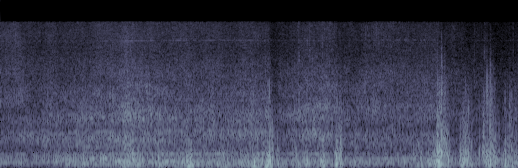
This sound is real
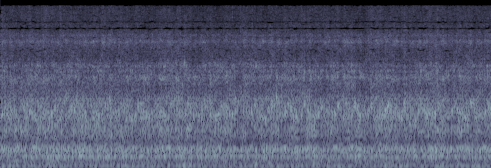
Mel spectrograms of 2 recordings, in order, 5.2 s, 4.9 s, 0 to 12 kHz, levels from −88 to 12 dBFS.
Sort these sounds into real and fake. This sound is fake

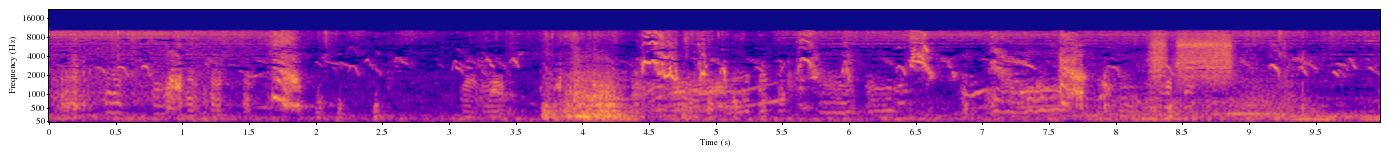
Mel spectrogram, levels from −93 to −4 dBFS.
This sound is real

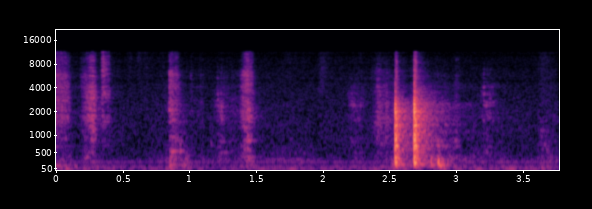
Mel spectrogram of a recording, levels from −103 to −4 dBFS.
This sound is real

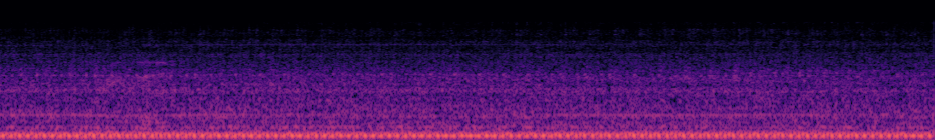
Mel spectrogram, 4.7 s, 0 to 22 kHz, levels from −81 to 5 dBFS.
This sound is real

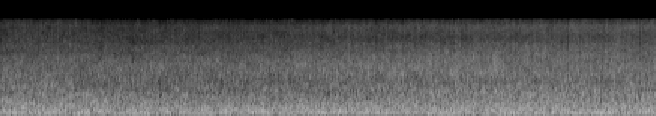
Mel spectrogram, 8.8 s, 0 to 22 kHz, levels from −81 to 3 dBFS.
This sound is fake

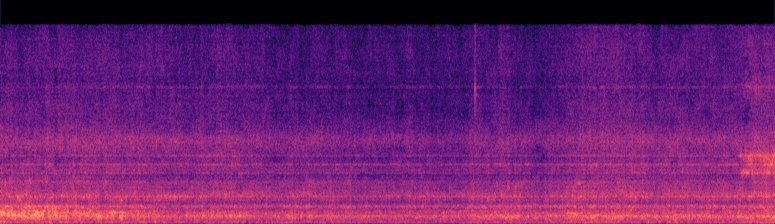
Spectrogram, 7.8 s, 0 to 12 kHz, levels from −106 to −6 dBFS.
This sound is fake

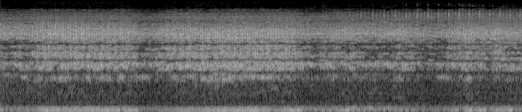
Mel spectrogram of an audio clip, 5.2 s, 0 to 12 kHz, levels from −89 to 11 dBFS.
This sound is real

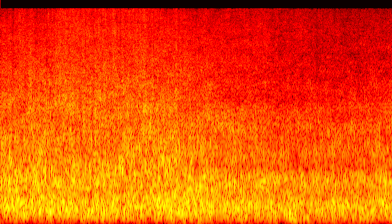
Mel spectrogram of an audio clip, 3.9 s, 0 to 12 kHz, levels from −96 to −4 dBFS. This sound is fake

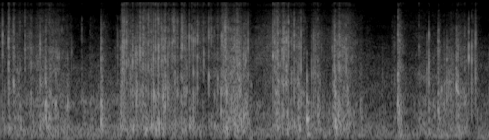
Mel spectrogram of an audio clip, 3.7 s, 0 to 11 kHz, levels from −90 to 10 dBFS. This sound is fake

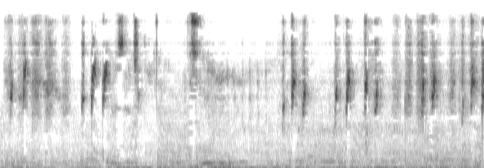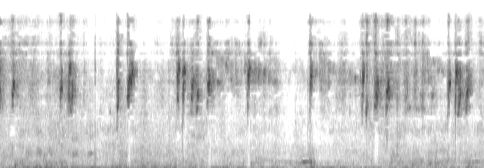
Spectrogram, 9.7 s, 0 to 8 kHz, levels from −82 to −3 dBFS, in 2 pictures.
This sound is fake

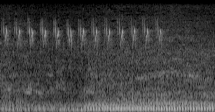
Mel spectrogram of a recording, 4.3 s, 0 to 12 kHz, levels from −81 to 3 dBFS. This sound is real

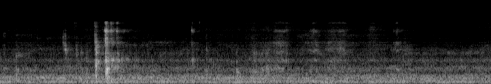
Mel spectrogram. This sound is fake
